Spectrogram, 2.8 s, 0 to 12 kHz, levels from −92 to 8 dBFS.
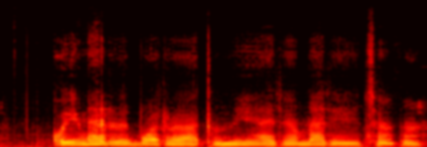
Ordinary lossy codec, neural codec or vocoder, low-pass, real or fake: none; codec, 24 kHz, 0.9 kbps, WavTokenizer, medium music audio release; none; fake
